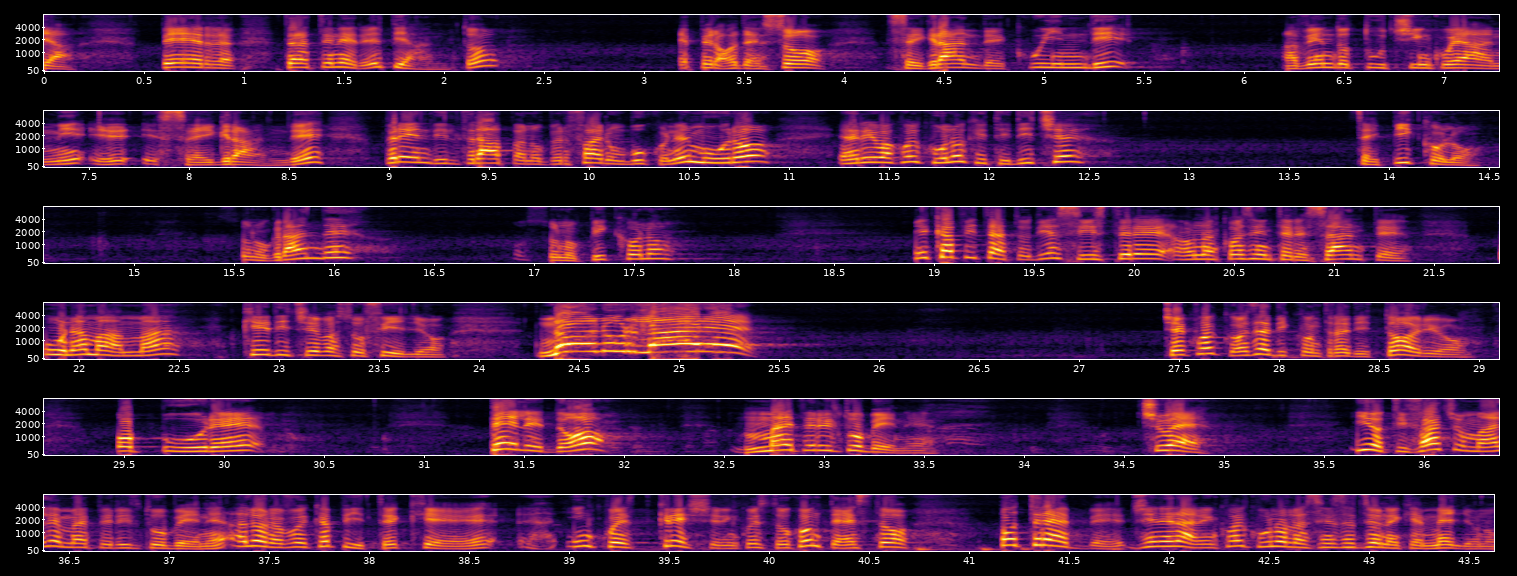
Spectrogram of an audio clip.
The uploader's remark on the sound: TEDxCastelfrancoVeneto. This talk was given at a TEDx event using the TED conference format but independently organized by a local community.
